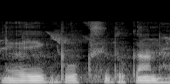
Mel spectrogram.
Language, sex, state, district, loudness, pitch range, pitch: Hindi, male, Chhattisgarh, Kabirdham, -17 LUFS, 90-100 Hz, 90 Hz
